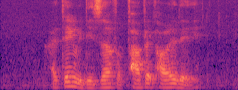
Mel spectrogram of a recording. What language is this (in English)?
English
